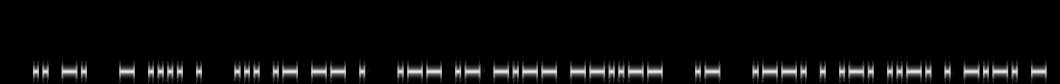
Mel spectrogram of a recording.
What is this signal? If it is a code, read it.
Morse code, heard as a keyed tone, about 25 wpm, 600 Hz. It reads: IN THE SAME WAY, A PERFECT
